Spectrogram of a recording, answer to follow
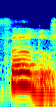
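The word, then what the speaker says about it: foedus: Вы это слово будете видеть сегодня на слайде еще не раз, оно обычно оставляется просто в латинском написании, да, «фердус» пишется как «фоэдус».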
